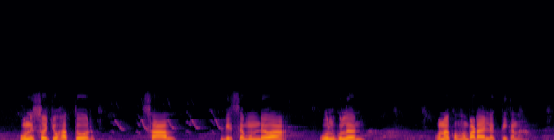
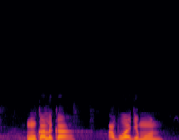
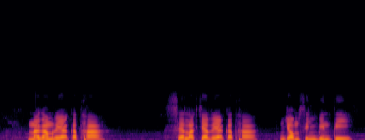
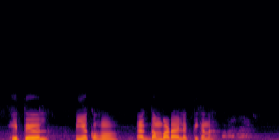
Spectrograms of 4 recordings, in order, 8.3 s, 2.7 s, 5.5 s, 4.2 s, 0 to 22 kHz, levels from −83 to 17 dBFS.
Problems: constant background noise, background conversations at intervals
